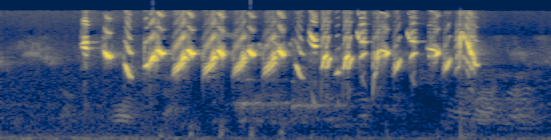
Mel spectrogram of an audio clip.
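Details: A wild-caught goldfinch held in a cage sings a single dense two-and-a-half-second phrase of quick, varied, tinkling notes sliding downward, delivered without a break.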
